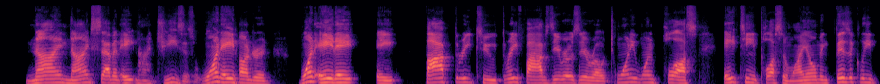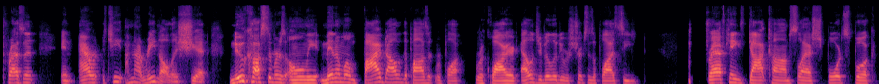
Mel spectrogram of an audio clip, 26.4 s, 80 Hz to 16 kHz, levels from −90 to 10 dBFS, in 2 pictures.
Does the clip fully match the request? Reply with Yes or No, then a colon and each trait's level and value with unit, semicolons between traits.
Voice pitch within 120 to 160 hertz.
Yes: medium, 140 Hz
